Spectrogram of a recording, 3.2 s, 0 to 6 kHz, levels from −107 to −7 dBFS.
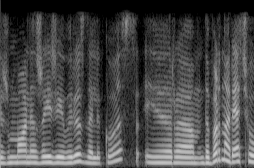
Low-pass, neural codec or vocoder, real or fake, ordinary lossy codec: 5.4 kHz; none; real; AAC, 48 kbps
